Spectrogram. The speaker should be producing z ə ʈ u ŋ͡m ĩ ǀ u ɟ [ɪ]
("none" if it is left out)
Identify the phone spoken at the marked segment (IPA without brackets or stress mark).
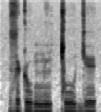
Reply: ɪ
